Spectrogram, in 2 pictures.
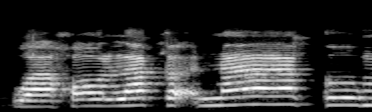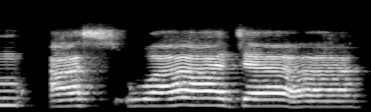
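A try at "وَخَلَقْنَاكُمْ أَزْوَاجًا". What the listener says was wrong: masih as ya, hati-hati, dilatih lagi az. Ya, ada az. Sedikit di bunyinya di bagian ujung agak ke tengah sedikit ya. Az. Bunyinya di situ.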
